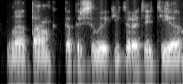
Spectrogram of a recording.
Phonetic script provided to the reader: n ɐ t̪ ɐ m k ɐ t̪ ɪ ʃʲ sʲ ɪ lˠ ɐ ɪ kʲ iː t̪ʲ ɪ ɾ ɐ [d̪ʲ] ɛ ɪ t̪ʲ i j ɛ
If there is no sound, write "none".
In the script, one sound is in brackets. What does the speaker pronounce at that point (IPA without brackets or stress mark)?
t̪ʲ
